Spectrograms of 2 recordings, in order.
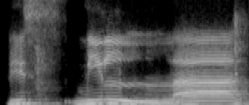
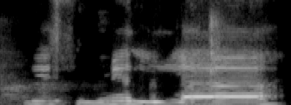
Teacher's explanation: Lamnya yang nempel tepinya aja Ibu. Tepinya nih. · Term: tipis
